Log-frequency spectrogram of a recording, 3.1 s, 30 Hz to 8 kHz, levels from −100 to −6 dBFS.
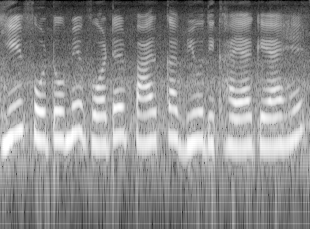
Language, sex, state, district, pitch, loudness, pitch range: Hindi, female, Arunachal Pradesh, Lower Dibang Valley, 260 Hz, -13 LUFS, 240-285 Hz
